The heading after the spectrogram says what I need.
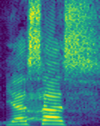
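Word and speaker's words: Γεια σας: Yassas.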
